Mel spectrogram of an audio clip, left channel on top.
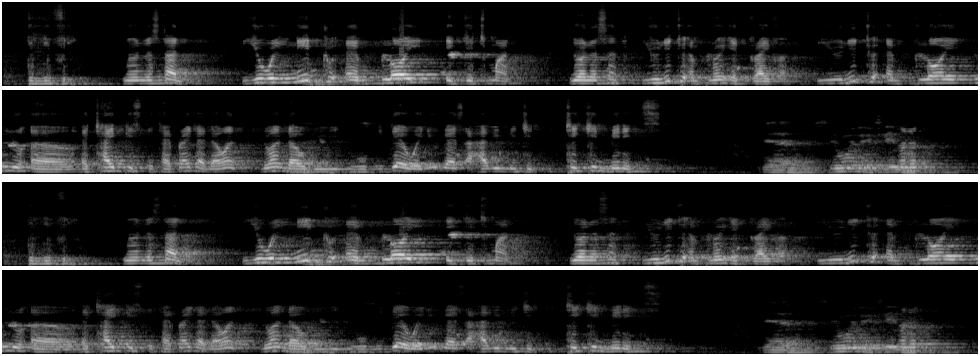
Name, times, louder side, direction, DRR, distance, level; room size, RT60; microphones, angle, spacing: voice 1, 0.3-0.7 1.2-1.8 2.4-4.2 4.9-5.1 5.7-7.9 8.2-15.1 15.4-16.1 18.7-18.9, left 1 dB, 55° left, 6 dB, 2.3 m, -24 dB
voice 2, 12.6-12.9 17.4-18.9, equal, 90° left, 6 dB, 7.9 m, -30 dB
29.5 x 21.5 x 9.2 m, 1.2 s
head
